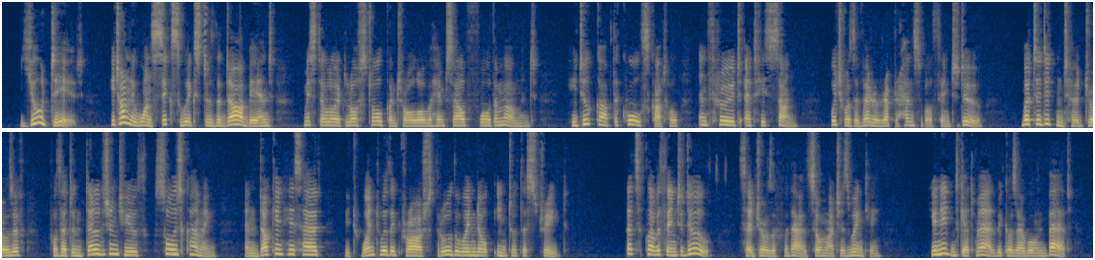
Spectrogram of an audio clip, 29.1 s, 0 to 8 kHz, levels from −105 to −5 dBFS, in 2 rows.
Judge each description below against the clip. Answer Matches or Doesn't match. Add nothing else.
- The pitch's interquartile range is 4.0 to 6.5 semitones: Matches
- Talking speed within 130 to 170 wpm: Doesn't match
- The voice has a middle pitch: Doesn't match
